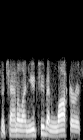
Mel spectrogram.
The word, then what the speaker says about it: Locher: room uh there's a channel on youtube and locker is spelled like my last name l-o-c-h-e-r not llc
